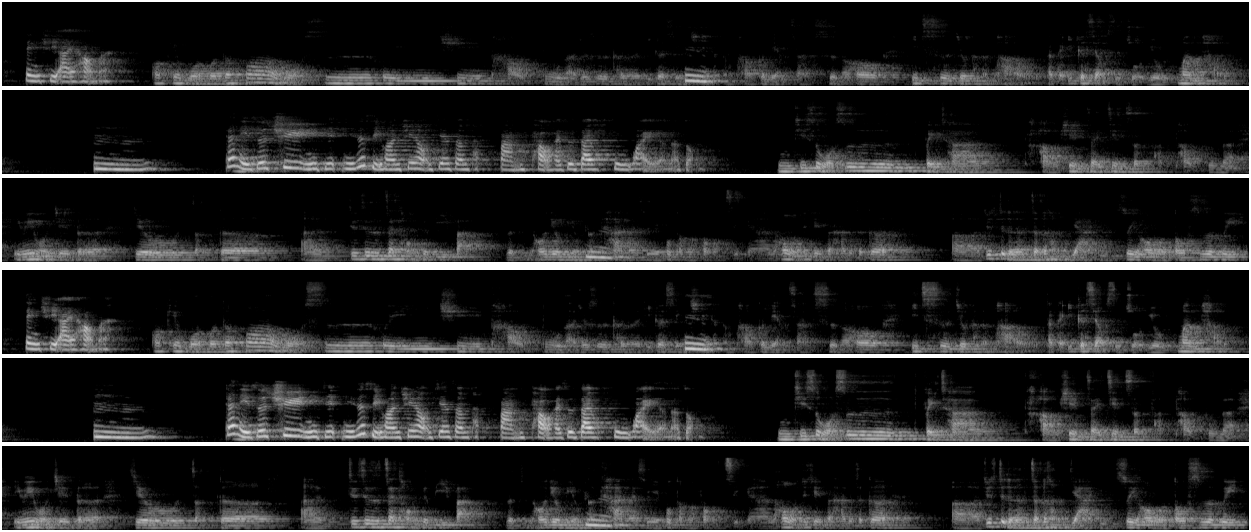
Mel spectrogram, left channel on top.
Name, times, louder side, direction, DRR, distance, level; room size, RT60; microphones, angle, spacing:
voice 1, 0.2-1.1 6.8-7.2 13.4-14.0 14.7-19.5 30.8-31.2, right 3 dB, 75° right, 1.0 m, -21 dB
voice 2, 1.5-6.9 7.2-12.3 14.8-14.9 20.2-34.0 34.4-37.3, right 1 dB, 55° right, 4.1 m, -31 dB
25.5 x 22.5 x 8.0 m
head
